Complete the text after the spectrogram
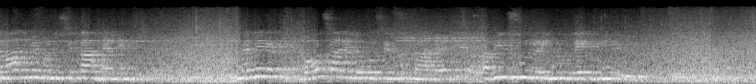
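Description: A young woman speaks calmly into a microphone, heard through a loudspeaker in an echoing room.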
